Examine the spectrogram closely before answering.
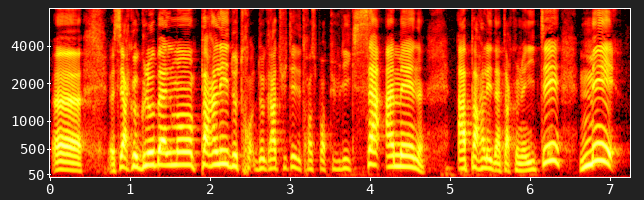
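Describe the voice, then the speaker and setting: Animated high-pitched Frenchman lecturing, halting and rephrasing. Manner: hesitant, repeatedly breaking off and rephrasing, punctuated with rhetorical tags; analytical, explanatory, didactic. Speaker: political scientist, university lecturer. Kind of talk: semi-improvised conference lecture.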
